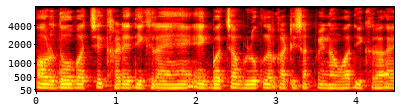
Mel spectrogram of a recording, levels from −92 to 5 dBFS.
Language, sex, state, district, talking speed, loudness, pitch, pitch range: Hindi, male, Gujarat, Valsad, 255 wpm, -19 LUFS, 120 Hz, 120-125 Hz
